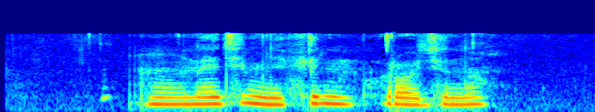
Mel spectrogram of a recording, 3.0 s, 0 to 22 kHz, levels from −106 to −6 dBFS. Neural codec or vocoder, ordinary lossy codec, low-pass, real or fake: none; AAC, 32 kbps; 7.2 kHz; real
